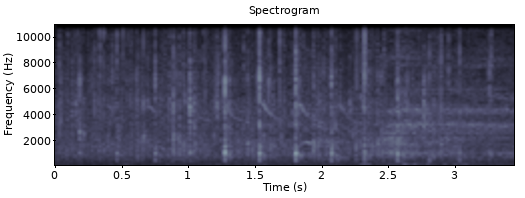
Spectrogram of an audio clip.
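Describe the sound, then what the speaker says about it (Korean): Audience applause after a traditional Korean folk song performance by an intangible cultural heritage performer and a folk arts troupe at an independence movement centennial ceremony, with scattered claps over a steady low hum. "다시 한번 따뜻한 박수"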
